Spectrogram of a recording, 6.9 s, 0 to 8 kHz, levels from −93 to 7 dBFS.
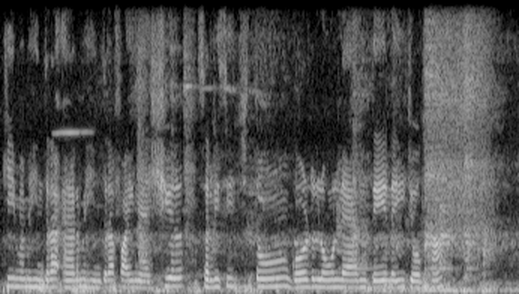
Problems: background sounds at intervals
